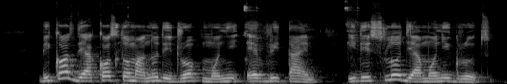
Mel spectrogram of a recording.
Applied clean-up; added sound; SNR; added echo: neural mask model Resemble Enhance denoiser.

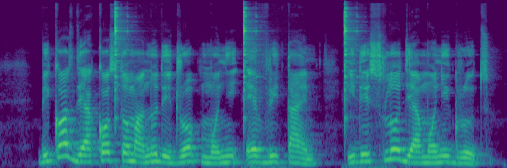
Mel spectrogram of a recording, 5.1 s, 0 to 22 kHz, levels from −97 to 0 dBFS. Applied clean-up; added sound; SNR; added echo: none; Cutlery, silverware; -1 dB; none.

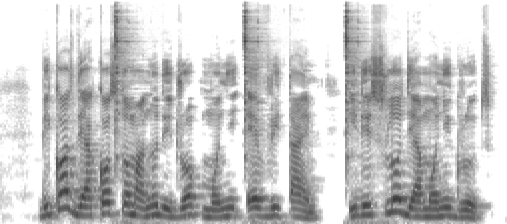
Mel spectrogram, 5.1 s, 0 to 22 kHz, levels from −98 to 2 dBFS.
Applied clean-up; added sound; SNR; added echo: classical method Wiener filter.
